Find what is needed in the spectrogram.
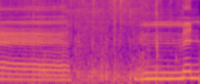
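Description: A woman's voice holding a long, drawn-out vowel in hesitation, then a short pause of even hissing noise before she speaks again.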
